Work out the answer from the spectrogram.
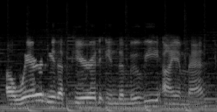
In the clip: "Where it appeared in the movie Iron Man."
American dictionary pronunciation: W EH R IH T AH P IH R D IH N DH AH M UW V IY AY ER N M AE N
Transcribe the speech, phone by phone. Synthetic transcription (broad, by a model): W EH R IH T AH P IH R D IH N DH AH M UW V IY AY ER M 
